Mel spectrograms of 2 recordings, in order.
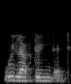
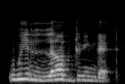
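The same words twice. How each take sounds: First: Said in the usual way. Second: "love" stretched and stressed, pitch lifting then falling; intonation on love. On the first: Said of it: "আমি এরকম normally বলতে পারতাম". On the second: Shown as a demonstration. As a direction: say it slowly, swelling on "love". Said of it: "এটা কিন্তু intonation করে আমি বলেছি". ("love"-এ টান ও জোর, স্বরের ওঠানামা)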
